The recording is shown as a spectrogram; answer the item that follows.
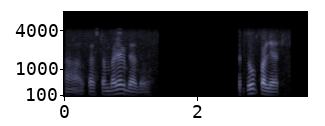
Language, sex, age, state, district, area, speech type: Maithili, male, 18-30, Bihar, Begusarai, rural, conversation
